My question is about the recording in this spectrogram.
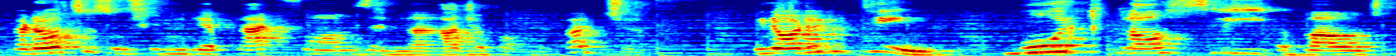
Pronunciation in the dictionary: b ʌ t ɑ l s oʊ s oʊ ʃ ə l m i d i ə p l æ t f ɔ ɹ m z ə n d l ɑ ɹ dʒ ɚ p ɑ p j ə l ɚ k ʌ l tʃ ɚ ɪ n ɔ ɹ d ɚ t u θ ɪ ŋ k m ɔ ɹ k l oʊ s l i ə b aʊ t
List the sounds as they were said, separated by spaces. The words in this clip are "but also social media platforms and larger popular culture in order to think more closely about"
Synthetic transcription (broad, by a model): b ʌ t ɑ l s oʊ s oʊ ʃ ə l m i d i ə p l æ t f ɔ ɹ m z ə n d l ɑ ɹ dʒ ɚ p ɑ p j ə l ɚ k ʌ l tʃ ɚ ɪ n ɔ ɹ d ɚ t u t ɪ ŋ k m ɔ ɹ k l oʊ s l i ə b aʊ t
